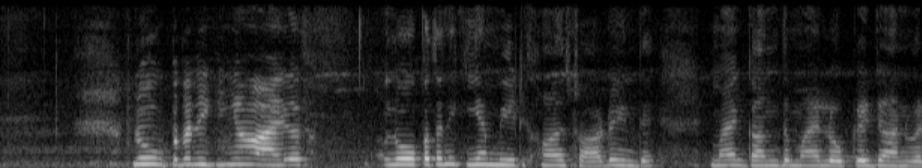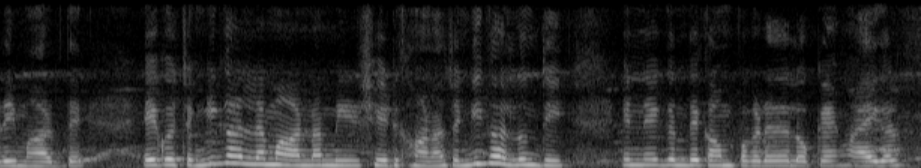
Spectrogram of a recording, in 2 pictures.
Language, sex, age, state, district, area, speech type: Dogri, female, 30-45, Jammu and Kashmir, Samba, rural, spontaneous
